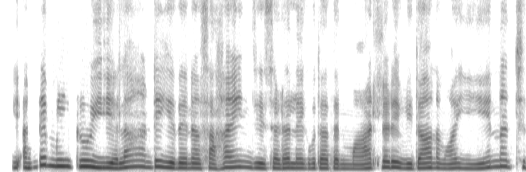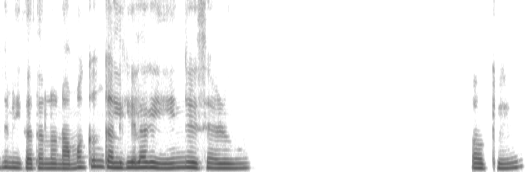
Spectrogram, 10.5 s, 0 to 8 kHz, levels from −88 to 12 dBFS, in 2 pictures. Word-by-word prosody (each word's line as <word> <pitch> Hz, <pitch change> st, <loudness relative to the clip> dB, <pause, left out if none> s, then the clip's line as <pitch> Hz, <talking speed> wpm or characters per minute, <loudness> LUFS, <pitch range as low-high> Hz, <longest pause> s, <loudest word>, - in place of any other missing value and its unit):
ఇ -, -, 0 dB
అంటే 245 Hz, +10 st, 0 dB
మీకు 290 Hz, -1 st, +4 dB, 0.3 s
ఎలా 230 Hz, +4 st, +2 dB
అంటే 265 Hz, +2 st, 0 dB
ఏదైనా 220 Hz, -1 st, +2 dB
సహాయం 240 Hz, +6 st, -1 dB
జేసాడా? 215 Hz, 0 st, +1 dB
లేకపోతే 210 Hz, 0 st, -2 dB
అతను 195 Hz, -1 st, -3 dB
మాట్లాడే 245 Hz, +6 st, +1 dB
విధానమా 215 Hz, -1 st, -1 dB, 0.3 s
ఏం 245 Hz, +3 st, -1 dB
నచ్చింది 255 Hz, -3 st, -5 dB
మీకు 220 Hz, -1 st, -6 dB
అతనిలో 210 Hz, 0 st, -4 dB
నమ్మకం 240 Hz, +8 st, -4 dB
కలిగేలాగా 240 Hz, +1 st, +1 dB, 0.2 s
ఏం 225 Hz, -, -3 dB
జేసాడు? 215 Hz, -2 st, -2 dB, 2.5 s
ఓకే. 210 Hz, +1 st, -8 dB
220 Hz, 120 wpm, -24 LUFS, 210-245 Hz, 2.5 s, మీకు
